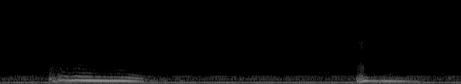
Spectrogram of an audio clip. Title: 4/11/23 - more of my cat snoring in my ear.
